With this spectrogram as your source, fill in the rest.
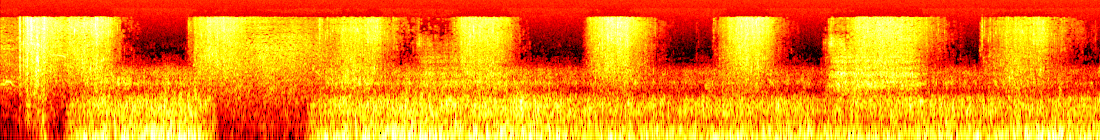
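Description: A deep muffled underwater rumble surges around a swimmer.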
